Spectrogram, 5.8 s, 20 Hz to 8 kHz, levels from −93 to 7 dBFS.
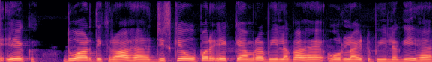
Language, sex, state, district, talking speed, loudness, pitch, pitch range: Hindi, male, Uttar Pradesh, Shamli, 175 wpm, -16 LUFS, 220 Hz, 210-235 Hz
